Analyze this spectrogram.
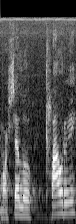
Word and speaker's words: Marcelo Claure: And last but not least, to our far right, we've got Marcelo Claure, am I pronouncing it right?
